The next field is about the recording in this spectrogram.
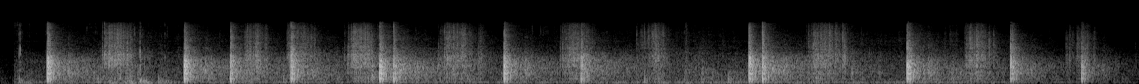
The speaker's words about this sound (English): So there you have it, some fireworks from the glebe that I could hear near my house late tonight. Yeah, just a weird day here in Ottawa.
